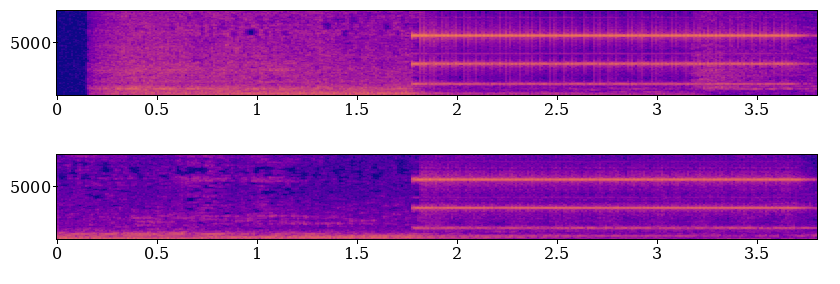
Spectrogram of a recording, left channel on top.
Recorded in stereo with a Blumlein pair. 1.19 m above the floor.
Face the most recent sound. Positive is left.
turn(degrees=35)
